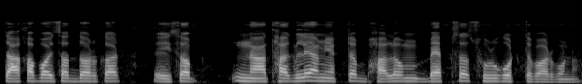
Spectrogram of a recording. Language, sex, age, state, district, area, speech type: Bengali, male, 18-30, West Bengal, Dakshin Dinajpur, urban, spontaneous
